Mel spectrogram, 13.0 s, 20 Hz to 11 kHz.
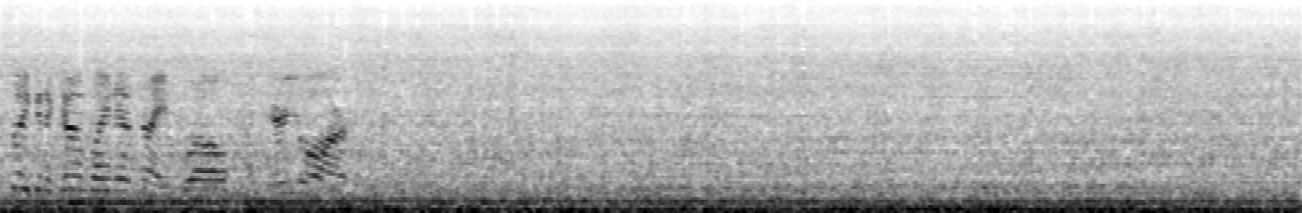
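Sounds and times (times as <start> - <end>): combine harvester droning: 0.0 - 4.7.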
